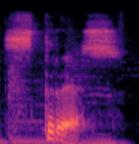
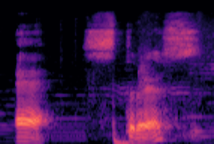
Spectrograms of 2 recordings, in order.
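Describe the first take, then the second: First: The word starts directly with the s sound. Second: An extra vowel sound comes before the word. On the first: The speaker calls it right. "delete that E" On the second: The speaker calls it wrong. "not a stress"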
